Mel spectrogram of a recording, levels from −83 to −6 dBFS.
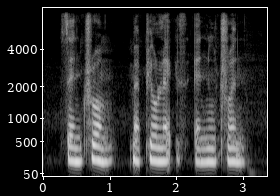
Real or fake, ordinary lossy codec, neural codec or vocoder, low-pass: real; none; none; 7.2 kHz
